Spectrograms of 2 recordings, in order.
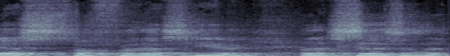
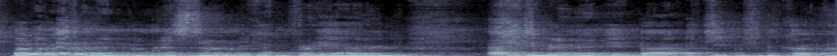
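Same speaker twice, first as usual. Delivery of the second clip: quick, swooping take in exaggerated standard English accent; mock proper English accent; faster than usual. Shown as a demonstration. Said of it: "better said like that than like this".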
